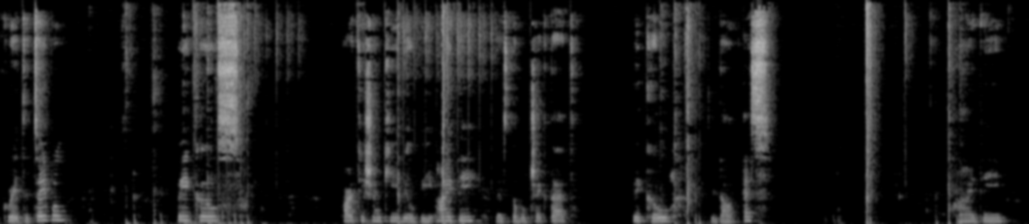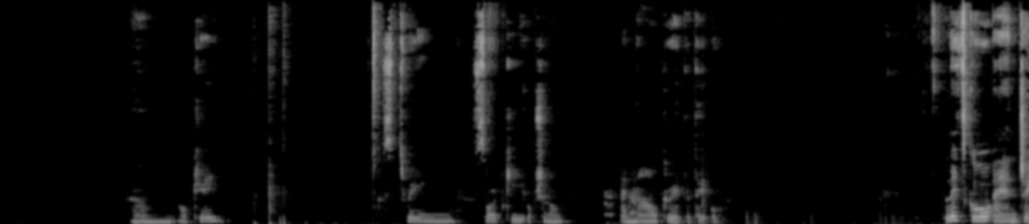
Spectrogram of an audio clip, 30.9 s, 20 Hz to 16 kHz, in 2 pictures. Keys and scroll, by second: 10.3 Tab, 14.2 Tab, 19.5 Tab.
